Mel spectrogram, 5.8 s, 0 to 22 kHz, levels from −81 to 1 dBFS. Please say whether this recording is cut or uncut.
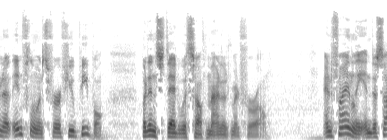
uncut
